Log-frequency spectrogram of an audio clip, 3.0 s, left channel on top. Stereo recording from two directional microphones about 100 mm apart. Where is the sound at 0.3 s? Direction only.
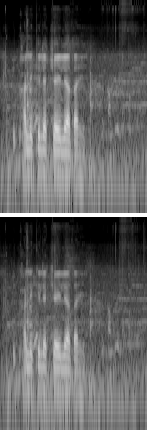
15° right (ahead or behind).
